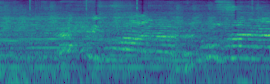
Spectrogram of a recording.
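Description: Background arena music with several voices calling out and cheering over it.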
